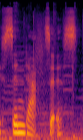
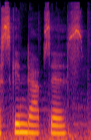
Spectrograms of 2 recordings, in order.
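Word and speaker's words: Scindapsus: but it is a synapsis not a SK dapsis a synapsis um C's in Latin are usually pronounced as s's so you kind of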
